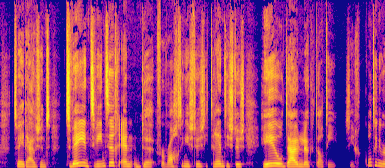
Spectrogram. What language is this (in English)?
Dutch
